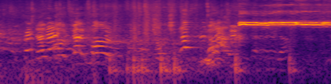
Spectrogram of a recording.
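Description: Referee's whistle blown for a foul, one long steady blast starting about three seconds in, after voices calling out on the pitch.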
